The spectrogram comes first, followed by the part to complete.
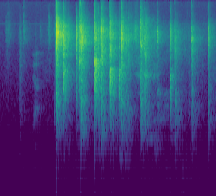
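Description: A small group applauding in a small room, starting abruptly about a second in and thinning out toward the end.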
